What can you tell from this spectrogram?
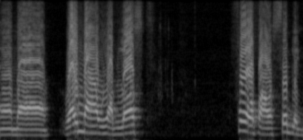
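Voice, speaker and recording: This man's voice sits fairly high in pitch and moves at a very slow pace. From southeastern Liberia. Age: 60s. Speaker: bishop. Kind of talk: conference talk.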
